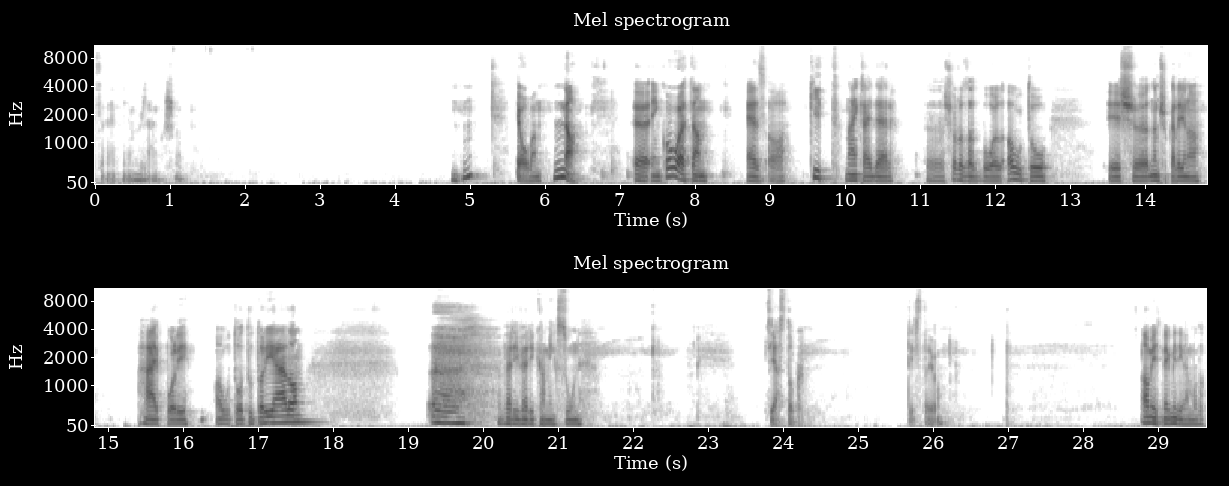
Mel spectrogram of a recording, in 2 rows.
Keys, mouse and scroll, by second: 6.2 click, 6.3 alt+middle click, 7.2 alt+middle click, 8.0 middle click, 22.2 middle click, 23.7 click, 26.1 F4.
